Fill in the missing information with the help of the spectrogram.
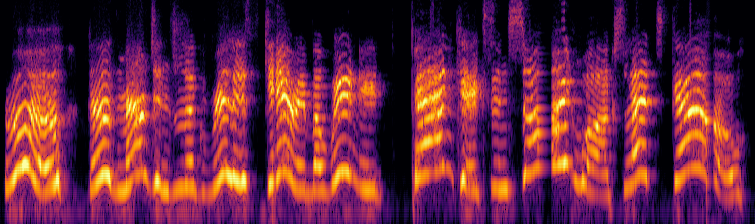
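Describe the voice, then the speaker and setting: A woman voicing an excitable female pet dog in an improvised comedy game. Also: takes it slowly, hardly any pauses, heavily acted. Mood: eager. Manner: high squeaky gushing voice.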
